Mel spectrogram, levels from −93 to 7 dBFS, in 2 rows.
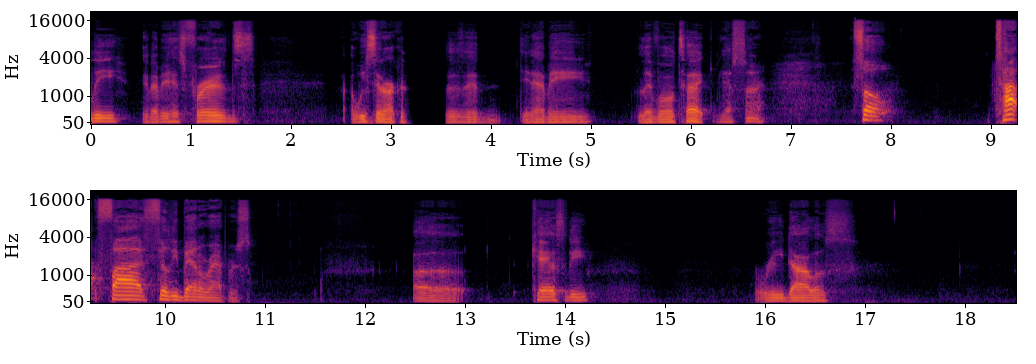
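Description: At 3.13 s the speech breaks off and does not pick up again until 3.58 s. The last sound is stretched into a fading buzz, then about 340 ms of near-silence follows, and roughly 420 ms of speech is simply gone when the audio returns. A long network dropout is the likely cause. Unlike a brief packet loss, which is patched over almost unnoticeably, this gap outlasts the concealment and leaves an audible hole.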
